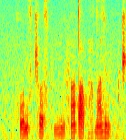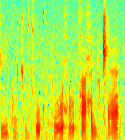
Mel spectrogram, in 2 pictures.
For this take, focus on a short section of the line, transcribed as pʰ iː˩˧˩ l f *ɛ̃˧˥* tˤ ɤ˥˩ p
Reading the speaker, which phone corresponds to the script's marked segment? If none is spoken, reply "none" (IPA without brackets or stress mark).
ɛ̃˧˥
